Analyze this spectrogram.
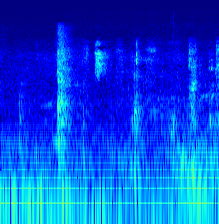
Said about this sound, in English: Somebody's getting sawed in the background. What's going on? I don't know what that is. My, that's my dog humping her,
